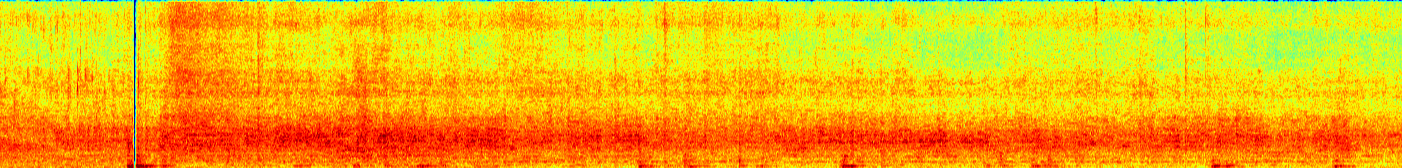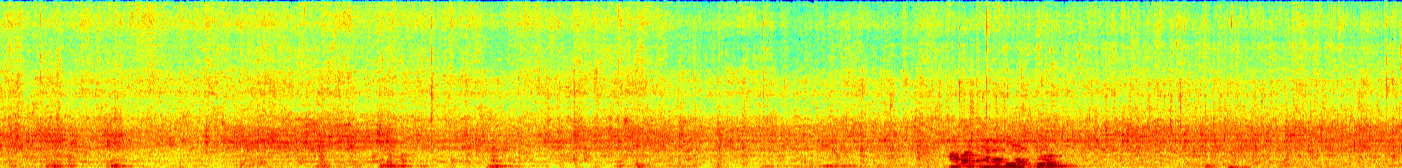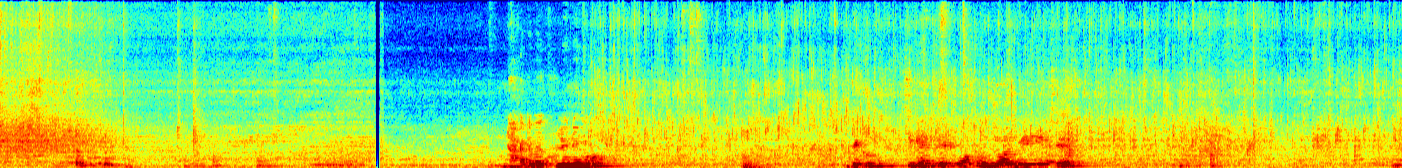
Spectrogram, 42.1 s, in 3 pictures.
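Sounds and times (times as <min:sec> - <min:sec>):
chicken sizzling in a pan: 0:00.0 - 0:29.3.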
